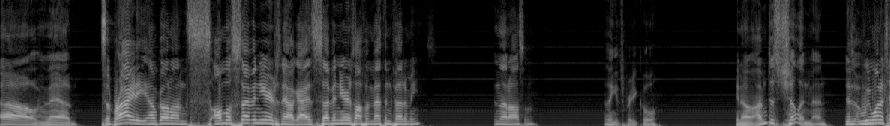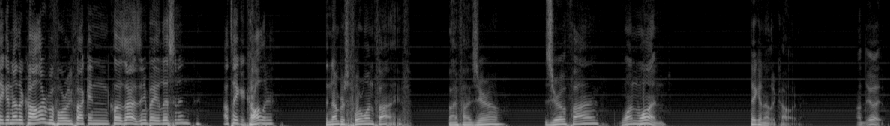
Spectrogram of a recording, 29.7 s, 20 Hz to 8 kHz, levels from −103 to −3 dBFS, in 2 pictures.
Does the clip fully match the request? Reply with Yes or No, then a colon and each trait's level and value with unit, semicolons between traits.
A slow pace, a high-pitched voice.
No: slow, 125 wpm; medium, 150 Hz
